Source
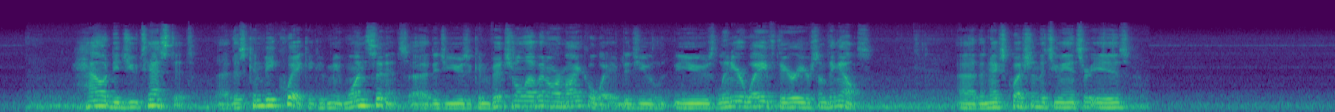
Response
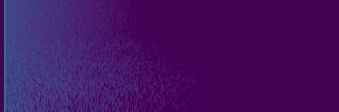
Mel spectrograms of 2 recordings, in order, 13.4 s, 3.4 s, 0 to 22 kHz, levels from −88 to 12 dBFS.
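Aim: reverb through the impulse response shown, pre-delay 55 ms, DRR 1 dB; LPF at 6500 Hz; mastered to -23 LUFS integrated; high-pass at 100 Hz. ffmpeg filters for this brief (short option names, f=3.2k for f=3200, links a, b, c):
-filter_complex "[0:a]highpass=100,lowpass=6.5k,asplit=2[a][b];[1:a]atrim=start_sample=2205,adelay=55[c];[b][c]afir=irnorm=-1:irlink=0,volume=-0.5dB[d];[a][d]amix=inputs=2:normalize=0,volume=-4.5dB"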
